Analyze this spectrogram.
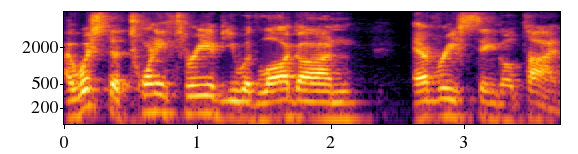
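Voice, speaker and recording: A loud male voice. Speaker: EMS instructor. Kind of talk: online lecture to live class. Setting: live webinar at computer. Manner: fast.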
